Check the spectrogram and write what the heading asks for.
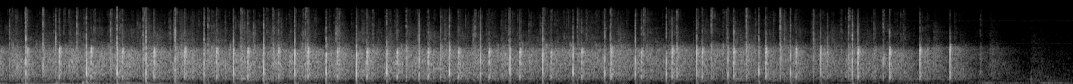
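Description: Audience applauding: a steady round of applause that dies away near the end.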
